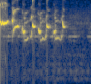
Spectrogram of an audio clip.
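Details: Rapid, warbling run of bright whistled notes from an oriental magpie-robin, used as a lure to trap birds, tumbling up and down before stopping abruptly into quiet.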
